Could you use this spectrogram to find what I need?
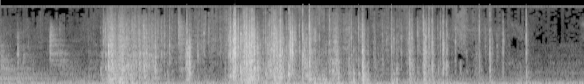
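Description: Paper rustles and crinkles loudly as it is unfolded.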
